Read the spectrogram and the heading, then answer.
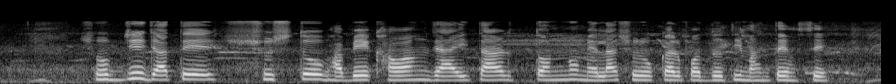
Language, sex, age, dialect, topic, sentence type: Bengali, female, 18-24, Rajbangshi, agriculture, statement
